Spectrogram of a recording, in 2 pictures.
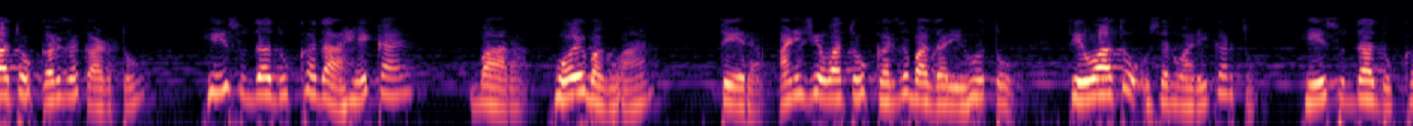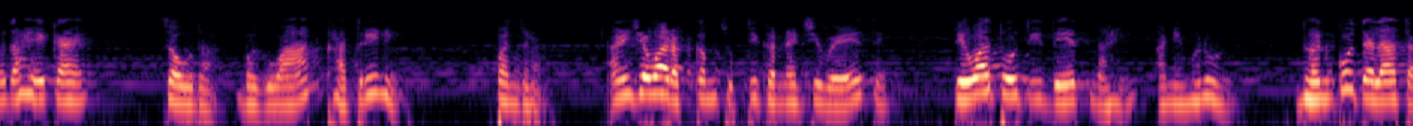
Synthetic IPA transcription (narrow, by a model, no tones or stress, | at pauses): at̪okəɾd͡zkaɽt̪o | hesud̪ʱːad̪ukʰːəd̪aɦekaj | baɾahojbʱəɡʋan | t̪eɾa̰aɽ̃id͡ʑeʋ̤at̪okəɾd͡zbad͡zaɾiːɦot̪ot̪eʋat̪oʔusənʋaɾiːkəɾt̪o | hesud̪ʱːad̪ukʰːəd̪aɦekaj | t͡səwd̪ʱa̰bʱəɡʋankʰat̪ɾiːne | pənd̪ʱɾa̰ | a̰ɽ̃id͡ʑeʋ̤aɾəkːəmt͡suk̚t̪iːkəɾɳjat͡ɕiːʋeɭet̪e | t̪eʋ̤at̪ot̪iːd̪et̪naɦiaɽ̃im̤əɽ̃uːn | d̪ʱənkot̪jalat̪ə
